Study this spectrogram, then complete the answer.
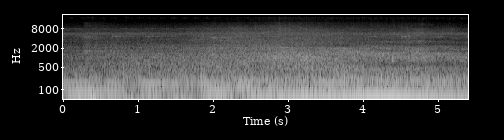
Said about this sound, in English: And then once we find our 3 bun buns, here comes a car.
